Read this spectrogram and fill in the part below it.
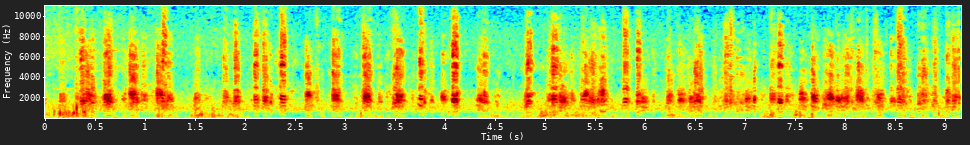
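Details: Ducks in nature calling: a steady stream of nasal, honking quacks from several birds, repeated rapidly and overlapping with no pause throughout.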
